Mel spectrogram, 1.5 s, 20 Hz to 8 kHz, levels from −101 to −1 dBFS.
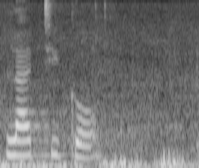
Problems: none marked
